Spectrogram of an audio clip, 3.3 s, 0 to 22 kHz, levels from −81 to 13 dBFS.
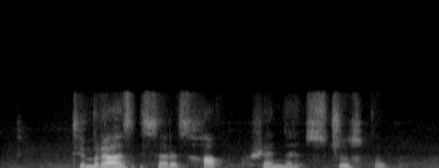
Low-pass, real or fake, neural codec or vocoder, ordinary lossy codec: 9.9 kHz; fake; codec, 16 kHz in and 24 kHz out, 0.8 kbps, FocalCodec, streaming, 65536 codes; Opus, 64 kbps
